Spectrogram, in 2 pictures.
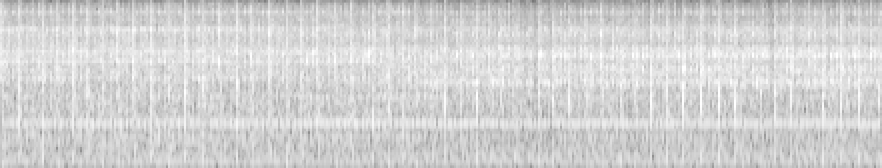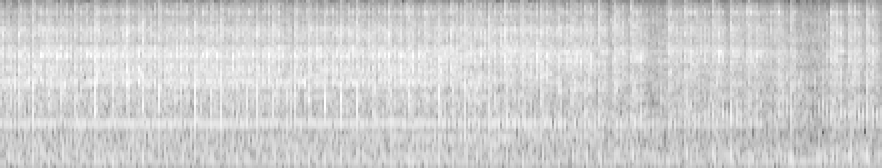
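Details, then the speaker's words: Mantis tiller with Kioritz/Echo two-stroke engine, after cleaning around carburetor and fuel lines to fix bogging under load: steady, even high-pitched buzz with no bogging or surging; engine running cleanly. "okay that seems to be happy again fix that little issue should be good to go for a little bit"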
